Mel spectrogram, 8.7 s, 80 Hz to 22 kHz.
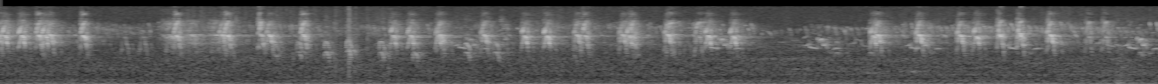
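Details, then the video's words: Clicky, rhythmic high chirps repeated quickly by a group of birds, broken by a short pause midway, with a low constant drone below. "10 Minutes of Bird Sounds for Relaxation"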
